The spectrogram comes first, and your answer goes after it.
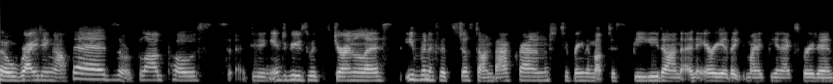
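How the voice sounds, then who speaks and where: A woman speaks at a fairly quick pace with an Irish accent. Her intonation is fairly even, and she leaves hardly any pauses. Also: medium pitch for a woman. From Ireland, Waterford (southeast). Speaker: education researcher, professor. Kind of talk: interview. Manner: conversational with fillers.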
